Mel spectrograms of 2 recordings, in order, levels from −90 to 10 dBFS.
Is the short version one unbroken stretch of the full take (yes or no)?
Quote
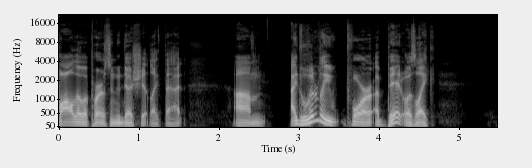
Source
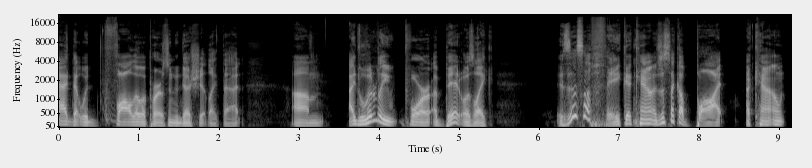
yes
